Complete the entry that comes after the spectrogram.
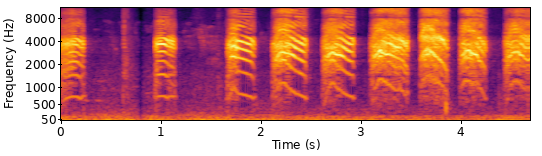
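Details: Myna lure call for trapping, from 2024: a fast series of loud, grating calls with downward-sliding harmonics, starting with a few scattered notes and then settling into a steady rhythm about twice a second against a quiet low hum.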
